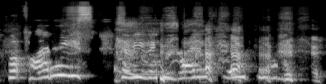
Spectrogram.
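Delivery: a cheeky retold question, laughing and drawn out; laughing mock ask. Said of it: "at the end of each day and say".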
